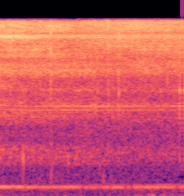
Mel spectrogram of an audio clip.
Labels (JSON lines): {"label": "anthrophony, boat engine", "recorder": "HydroMoth"}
